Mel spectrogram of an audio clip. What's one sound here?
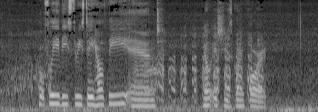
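Hens cluck and murmur close by.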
